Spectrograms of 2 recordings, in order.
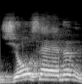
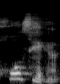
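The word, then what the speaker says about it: José: 그러면 우리가 이 친구 이름도 조세는 미국식 발음, 남미 친구 이름 그대로 호세가 되는 겁니다.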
